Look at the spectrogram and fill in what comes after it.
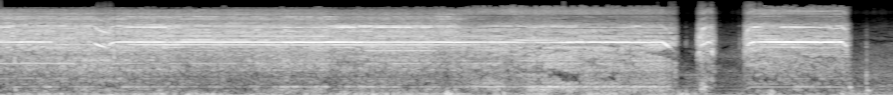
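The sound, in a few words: power sander sanding a cedar crotch log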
